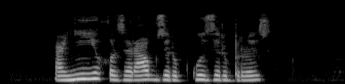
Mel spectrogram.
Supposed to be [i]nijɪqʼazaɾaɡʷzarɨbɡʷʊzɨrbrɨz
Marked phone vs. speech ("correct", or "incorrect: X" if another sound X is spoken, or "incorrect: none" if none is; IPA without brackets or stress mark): incorrect: a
